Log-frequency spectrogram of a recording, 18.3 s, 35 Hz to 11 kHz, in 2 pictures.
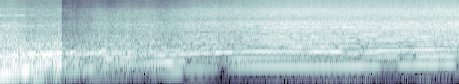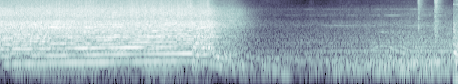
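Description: Ford 5.0 L Coyote DOHC V8 with Borla individual-throttle stack injection making a wide-open-throttle pull on an engine dyno. The pitch climbs steadily for about twelve seconds, then cuts off abruptly as the engine reaches an ECU rev limiter that was set too low, and it drops back to idle.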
